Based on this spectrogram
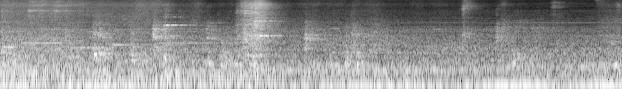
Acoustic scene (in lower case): cafe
